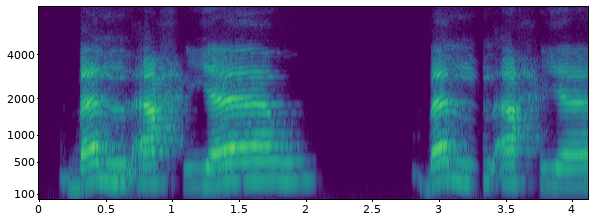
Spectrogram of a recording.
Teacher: يعني أتينا بجزء من الضمة مع تسهيل الهمزة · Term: التسهيل مع الروم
